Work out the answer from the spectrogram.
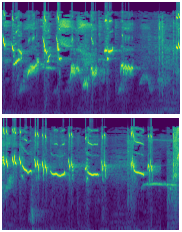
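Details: Dueling white-rumped shamas, one from Medan and one from Borneo, trade loud, varied whistled phrases. Rising and falling slurs and crisp high notes come in quick bursts with brief pauses between them.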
